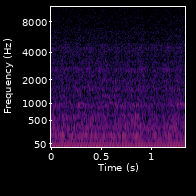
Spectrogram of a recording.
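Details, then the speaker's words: 2013 VW Jetta TDI manual, engine idling in neutral: releasing the clutch pedal brings a loud, rough, gritty grinding from under the hood, caused by a defective throw-out bearing; a clutch kit and flywheel replacement follows. "so when i let off there's a grinding noise coming from under the hood"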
